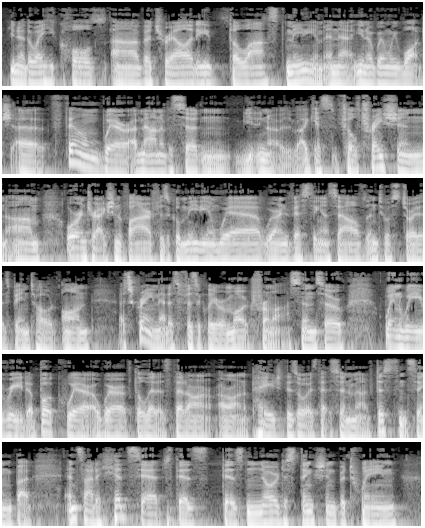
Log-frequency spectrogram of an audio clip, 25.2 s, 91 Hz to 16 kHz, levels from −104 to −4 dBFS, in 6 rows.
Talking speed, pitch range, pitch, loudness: 215 wpm, 95-105 Hz, 100 Hz, -17 LUFS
